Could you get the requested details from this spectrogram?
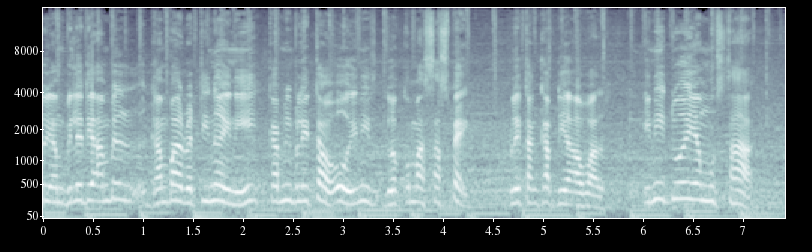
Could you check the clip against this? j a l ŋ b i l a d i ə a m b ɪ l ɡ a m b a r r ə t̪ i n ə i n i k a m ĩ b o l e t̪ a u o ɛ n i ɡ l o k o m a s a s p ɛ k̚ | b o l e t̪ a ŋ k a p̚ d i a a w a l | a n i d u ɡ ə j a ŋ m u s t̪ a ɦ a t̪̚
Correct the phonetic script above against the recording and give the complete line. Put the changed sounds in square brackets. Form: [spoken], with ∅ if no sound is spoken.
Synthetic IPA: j a [∅] ŋ b i l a d i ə a m b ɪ l ɡ a m b a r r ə t̪ i n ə i n i k a m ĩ b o l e t̪ a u o [i] n i ɡ l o k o m a s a s p ɛ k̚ | b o l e t̪ a ŋ k a p̚ d i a a w a l | [i] n i d u [∅] ə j a ŋ m u s t̪ a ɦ a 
